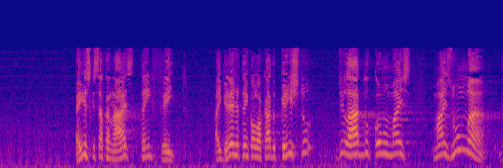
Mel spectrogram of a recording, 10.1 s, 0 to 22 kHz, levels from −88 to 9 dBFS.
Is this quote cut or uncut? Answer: uncut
